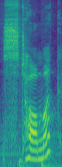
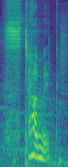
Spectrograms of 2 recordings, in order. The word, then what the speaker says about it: stomach: next word is stomach a lot of people pronounce it as stomach which is not right it's stuck Mik stop Mik try to pronounce it with me stomach so it's gonna start with an a stop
